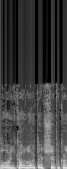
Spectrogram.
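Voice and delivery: high, silly mimicking voice; mock them in a squeaky put-on voice; mocking a naysayer. Ranting host imitates someone policing taste, high mockery. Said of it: "And if someone says".

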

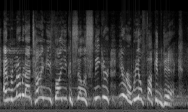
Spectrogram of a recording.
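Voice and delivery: high teasing roast voice; mocking friend. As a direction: needle him like an old buddy. Friend roasting him at eighty-three.

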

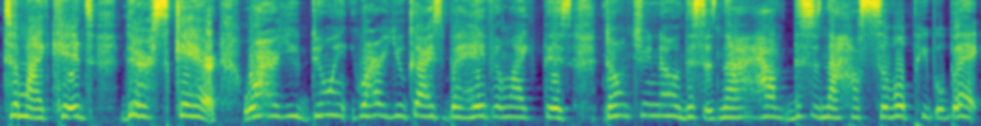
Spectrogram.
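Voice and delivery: high-pitched, rushed mock scolding; dad going off. Dad defending his scared kids, imitated going off. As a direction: imitate an indignant dad, words tumbling out. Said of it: "he's just going off on them".

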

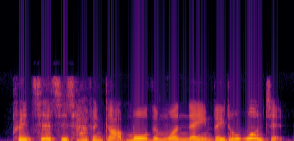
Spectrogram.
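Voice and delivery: high, loud nursemaid, dismissive; huffy nurse. Acted. Nurse correcting the princess, huffy. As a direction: answer as a prim nurse.

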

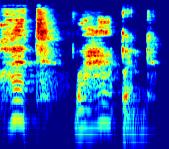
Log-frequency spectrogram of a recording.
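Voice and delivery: high, soft incredulous question; retold "say what?" reaction, voice jumping high; baffled surprise. Retelling their baffled reaction.

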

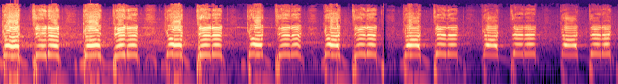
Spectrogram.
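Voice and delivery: loud, high climactic sermon shout; preacher building the church into a loud, high climax; full force preaching. Acted. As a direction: preach it to the rafters.

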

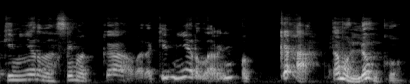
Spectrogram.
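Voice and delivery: high-pitched exasperated griping; retold cursing. Friend griping mid-trek about coming here, mock exasperated cursing. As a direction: replay your own cursing, pitch climbing high. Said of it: "yo ya estaba maldiciendo".

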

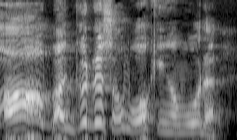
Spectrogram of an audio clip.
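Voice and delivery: a squeal of disbelief at walking on water; astonished delight. Retold or imitated. Peter on the waves, squealing with laughing disbelief.

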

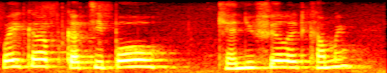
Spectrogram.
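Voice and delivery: high, loud, urgent calling voice; eager wake-up call. A narrator's reading. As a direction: rouse a sleeping friend, high and eager. Kiwi calling friends awake.

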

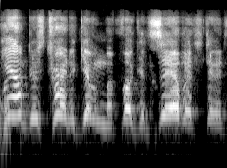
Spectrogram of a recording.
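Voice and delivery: very high, strained mock shout; retold exasperation. Coworker explaining the sandwich attempt, high-pitched exasperated yell.

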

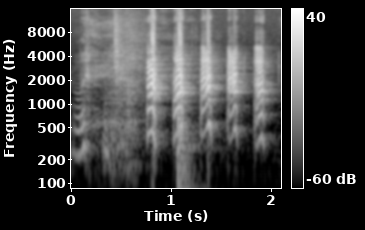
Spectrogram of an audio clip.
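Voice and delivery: big high burst of laughter; loud real laugh. Real, not acted. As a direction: cackle out loud at the memory. Bursts out laughing at own story.

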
